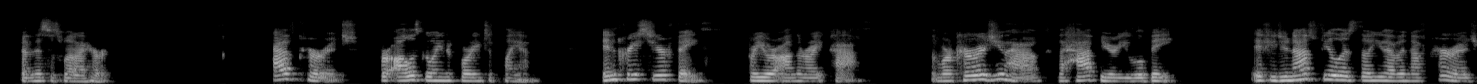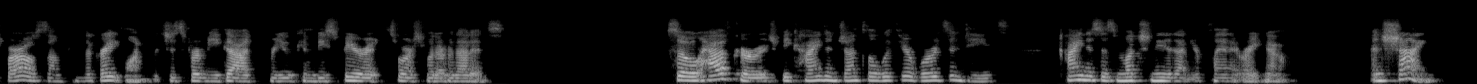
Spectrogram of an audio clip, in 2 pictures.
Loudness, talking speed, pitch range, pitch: -25 LUFS, 180 wpm, 155-185 Hz, 165 Hz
